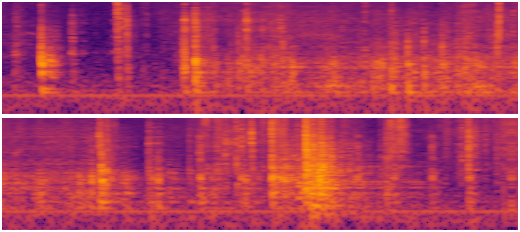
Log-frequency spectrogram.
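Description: Electric sewing machine stitching through scored cardstock along the score line of a handmade card, a steady quiet mechanical whir with light clicks and occasional louder taps, close up with no talking.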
